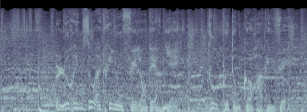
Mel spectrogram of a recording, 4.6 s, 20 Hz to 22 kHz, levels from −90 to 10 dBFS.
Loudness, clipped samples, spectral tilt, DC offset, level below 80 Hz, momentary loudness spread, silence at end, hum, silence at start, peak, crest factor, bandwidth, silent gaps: -15 LUFS; under 0.1%; -4 dB/octave; under 0.1%; -26 dBFS; 3 LU; 0 s; none; 0 s; 0 dBFS; 16 dB; 16.5 kHz; none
